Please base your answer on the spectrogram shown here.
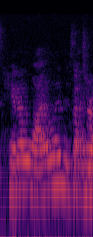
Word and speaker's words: Weiland: It's Hannah Weiland, is that's that how right. you pronounce it?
